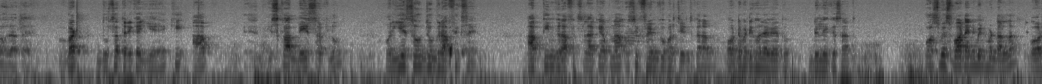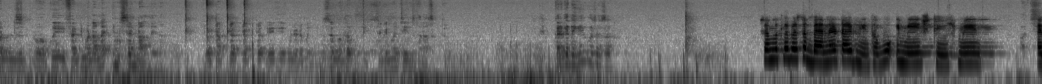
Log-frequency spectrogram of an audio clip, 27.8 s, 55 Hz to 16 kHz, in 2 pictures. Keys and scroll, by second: 26.4 alt+Tab.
